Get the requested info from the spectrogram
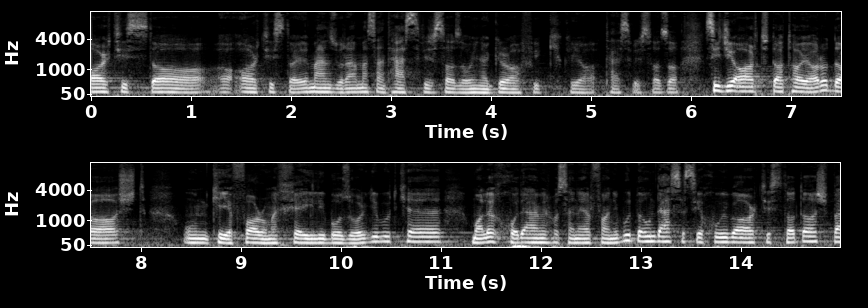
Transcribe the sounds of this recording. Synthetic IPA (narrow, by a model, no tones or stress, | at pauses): ɒɾt̪ʰist̪ɒː | ɾt̪ʰist̪ɒːjemænzuːɾæmmæsælænt̪ʰæsviːɾsɒːzɒoiːnɒːɡɾɒːficʰjɒːt̪ʰæsvḭɾsɒːzɒ | sid͡ʒiːɒɾt̪ʰd̪ɒːt̪ʰɒːjɒːɾod̪ɒʃt̪ | ʔuncʰe̞jefɒːɾumexe̞jliːbo̞zoɾɟiːbuːd̪̥cʰe̞ | mɒːlexo̞d̪eæmiːɾɦo̞sejneɾfɒːniːbuːd̪̚beund̪æsɾesijexuːbiːbeɒːɾt̪ʰist̪ɒːd̪ɒːʃt̪væ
